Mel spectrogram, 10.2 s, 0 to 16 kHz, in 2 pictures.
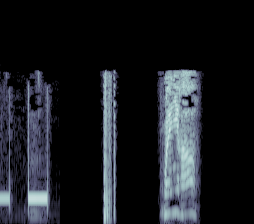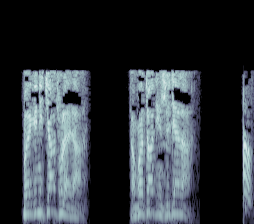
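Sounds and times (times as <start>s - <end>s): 
telephone busy tone beeps after dropped call: 0.0s - 1.0s
speech: 3.3s - 4.0s, 5.6s - 6.9s, 7.7s - 9.0s, 9.9s - 10.1s.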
